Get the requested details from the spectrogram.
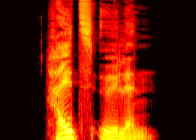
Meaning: dative plural of Heizöl
- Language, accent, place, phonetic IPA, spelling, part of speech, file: German, Germany, Berlin, [ˈhaɪ̯t͡sˌʔøːlən], Heizölen, noun, De-Heizölen.ogg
